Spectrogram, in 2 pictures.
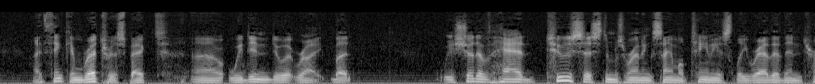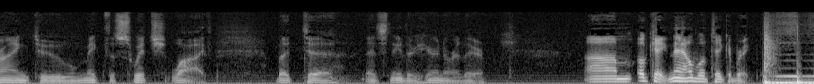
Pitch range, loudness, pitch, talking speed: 85-110 Hz, -20 LUFS, 95 Hz, 150 wpm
